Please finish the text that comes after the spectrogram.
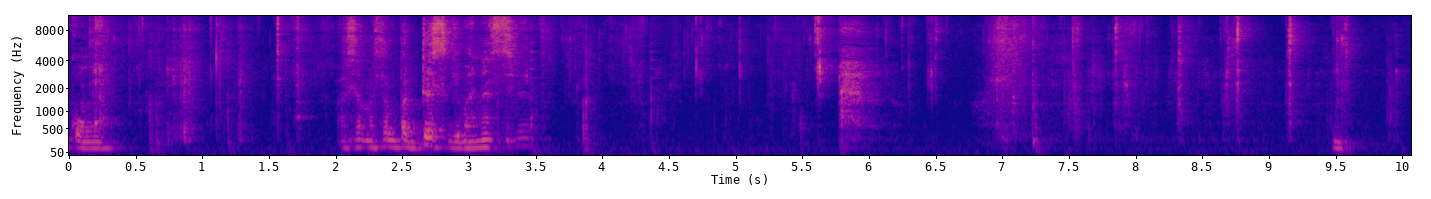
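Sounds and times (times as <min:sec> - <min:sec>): person chewing rice: 0:00.0 - 0:10.0
wet mouth sounds: 0:03.3 - 0:10.0.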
